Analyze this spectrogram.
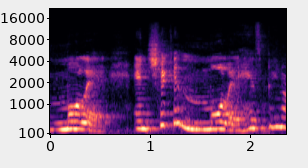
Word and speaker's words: mole: It's called chicken mole, spelt as in mole, as in the mole that goes down underground, but pronounced mole.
